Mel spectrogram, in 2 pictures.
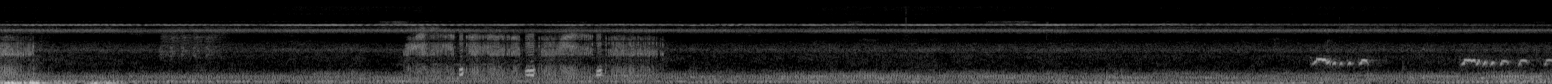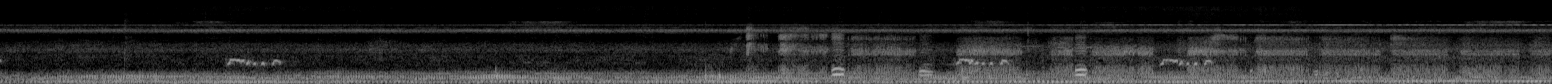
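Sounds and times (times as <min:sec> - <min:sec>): nestlings begging calls: 0:00.0 - 0:00.9, 0:04.0 - 0:06.7, 0:22.8 - 0:31.0
low rumble: 0:00.0 - 0:01.4
high-pitched drone: 0:00.0 - 0:02.3, 0:22.9 - 0:31.0.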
